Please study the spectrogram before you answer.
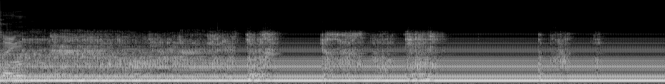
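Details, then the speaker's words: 1952 RCA 1X52 five-tube AM radio, before repair: loud, steady low hum drowning the set while a faint station plays behind it, suspected to be dead filter capacitors. Replacing the capacitor later revealed silver mica disease crackle. "so let's plug it in and listen to it home [Music] oh yeah I'm mistakable filter cab home well we are getting a station behind the home so that's promising"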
